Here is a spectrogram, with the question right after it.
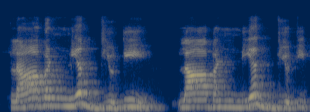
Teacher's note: please note the ditvam there second d is heard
